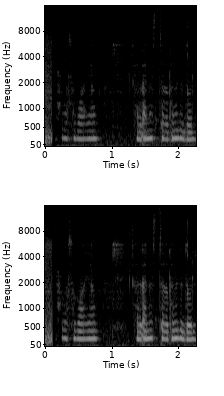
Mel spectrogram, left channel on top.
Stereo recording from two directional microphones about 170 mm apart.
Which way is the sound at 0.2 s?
20° right (ahead or behind).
